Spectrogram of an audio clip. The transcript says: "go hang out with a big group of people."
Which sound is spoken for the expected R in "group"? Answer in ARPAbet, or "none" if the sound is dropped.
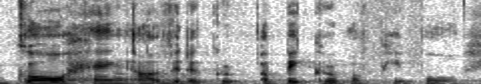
R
